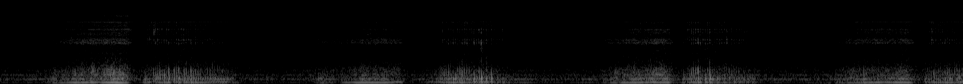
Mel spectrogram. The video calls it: ADORABLE GREAT DANE PUPPY SNORING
